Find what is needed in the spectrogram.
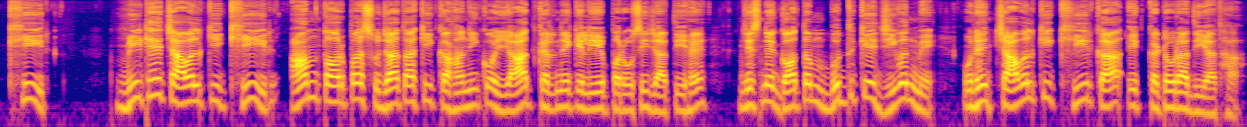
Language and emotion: Hindi, neutral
